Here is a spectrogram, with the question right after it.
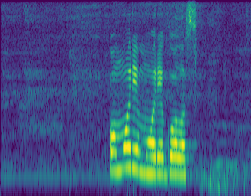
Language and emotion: Russian, neutral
